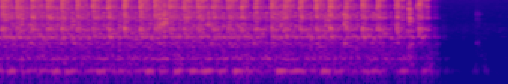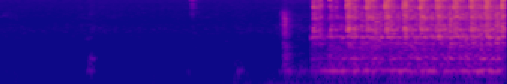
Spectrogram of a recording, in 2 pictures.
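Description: Quick, even needle clatter at a steady pace, stopping for a few seconds of quiet and then resuming just as evenly; the machine is sewing normally.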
